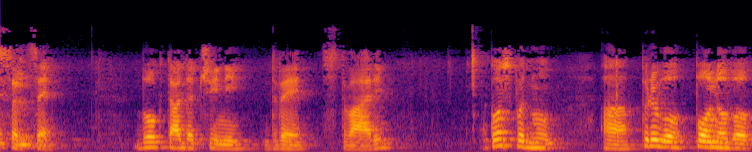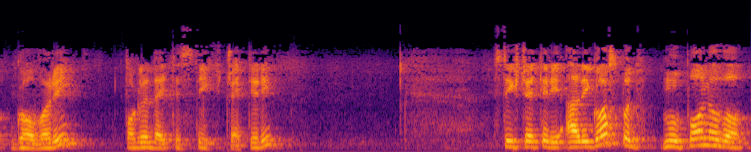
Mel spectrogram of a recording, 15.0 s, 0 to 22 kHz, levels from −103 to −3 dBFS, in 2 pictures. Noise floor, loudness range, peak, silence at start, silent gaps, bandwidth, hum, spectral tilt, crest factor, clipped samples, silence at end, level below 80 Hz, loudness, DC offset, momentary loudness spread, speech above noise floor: -56 dBFS; 6 LU; -4 dBFS; 0 s; none; 10 kHz; none; -5.5 dB/octave; 20 dB; under 0.1%; 0 s; -62 dBFS; -22 LUFS; under 0.1%; 19 LU; 34 dB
